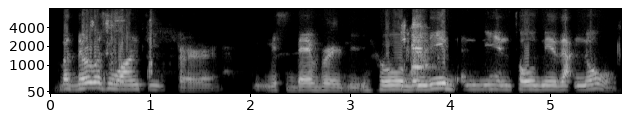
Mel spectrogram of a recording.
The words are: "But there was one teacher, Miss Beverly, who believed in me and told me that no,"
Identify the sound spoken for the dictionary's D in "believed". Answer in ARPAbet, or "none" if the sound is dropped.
D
